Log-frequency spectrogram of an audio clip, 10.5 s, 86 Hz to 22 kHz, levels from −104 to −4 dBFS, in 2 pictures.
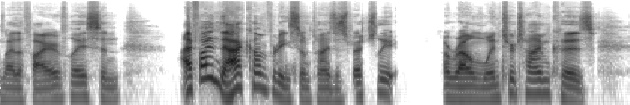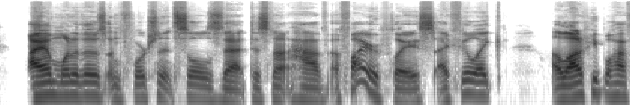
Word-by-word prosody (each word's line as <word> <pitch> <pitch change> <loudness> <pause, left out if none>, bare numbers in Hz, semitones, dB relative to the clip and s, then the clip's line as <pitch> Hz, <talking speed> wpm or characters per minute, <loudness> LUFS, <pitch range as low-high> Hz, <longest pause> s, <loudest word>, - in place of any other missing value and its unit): by 115 -1 -7
the 110 - -8
fireplace, 125 +5 -2
and 115 -1 -13 0.5
I - - +9
find 345 -1 +3
that - - +9
comforting 195 - -5
sometimes, 110 -1 -3
especially 140 - -4 0.4
around 120 -2 +1
wintertime, 160 +6 -3
'cause 115 - 0 0.5
I 135 - +11
am 145 0 +2
one 145 0 -2
of 145 - -4
those 145 -2 -3
unfortunate 130 +3 -8
souls 120 -4 0
that 100 -1 -2
does 110 -3 -2
not 120 - -5
have 110 -2 -4
a - - -11
fireplace. 100 +1 -3
I - - -6
feel 160 0 -9
like 150 -1 -7 0.4
a - - -1
lot 130 +2 +7
of 150 - -9
people 160 -4 -8
have 140 -1 -2
125 Hz, 195 wpm, -24 LUFS, 115-145 Hz, 0.5 s, I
